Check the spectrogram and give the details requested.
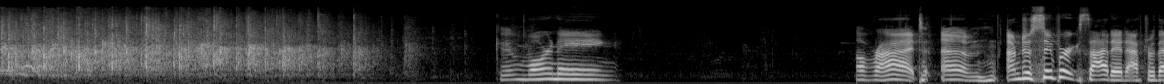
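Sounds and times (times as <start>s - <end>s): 
audience applause welcoming a speaker onto the stage: 0.0s - 4.4s
speech: 5.0s - 6.2s, 8.6s - 11.6s.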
